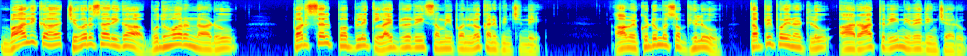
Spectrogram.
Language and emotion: Telugu, neutral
